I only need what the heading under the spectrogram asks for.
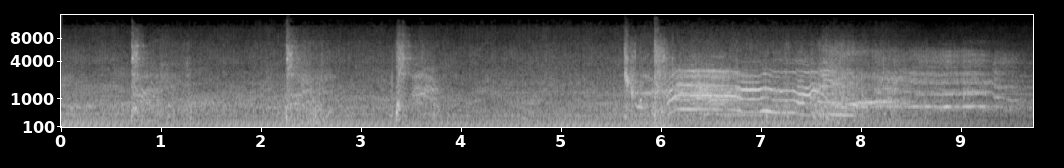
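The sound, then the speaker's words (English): A man's loud, drawn-out stock scream sound effect, performed by a film cutting-room worker and reused in films, rises and wavers after a few sharp bangs, ringing out over a steady low rumble for several seconds before trailing off. “On this case, there was one guy in particular had a terrific scream, and I used him in every film.”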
